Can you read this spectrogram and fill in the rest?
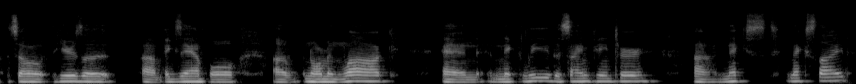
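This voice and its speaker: A young man walks through his slides at an artist talk, pausing often with ums and self-corrections. His voice is mellow and mid-pitched. Cantonese was his first language, though he speaks English here. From Southern California. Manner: halting, many ums and restarts. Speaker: resident artist.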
